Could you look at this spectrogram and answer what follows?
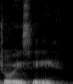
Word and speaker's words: Jersey: They're from Jersey, actually pronounces it Joyzy.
